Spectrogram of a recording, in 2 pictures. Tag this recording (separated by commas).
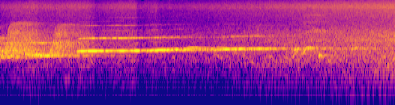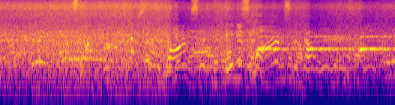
gibbon howling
